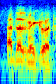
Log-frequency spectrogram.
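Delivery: ordinary delivery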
